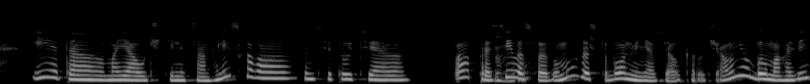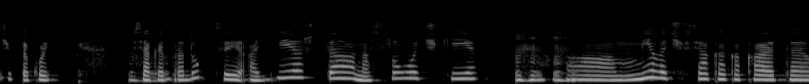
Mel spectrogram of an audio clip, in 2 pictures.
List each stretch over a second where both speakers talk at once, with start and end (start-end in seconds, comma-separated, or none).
none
